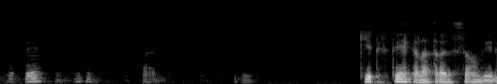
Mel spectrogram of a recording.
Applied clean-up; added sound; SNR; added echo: neural mask model DeepFilterNet 3.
